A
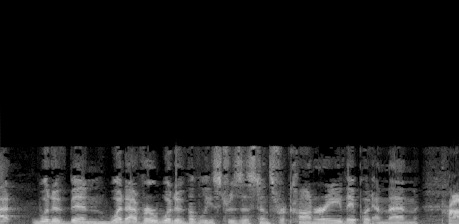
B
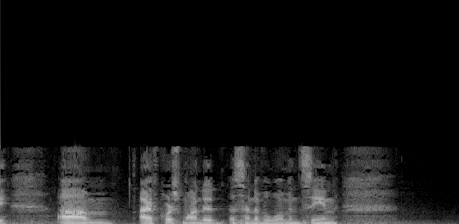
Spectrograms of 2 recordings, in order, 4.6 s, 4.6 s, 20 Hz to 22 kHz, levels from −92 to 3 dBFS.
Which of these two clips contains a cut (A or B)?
A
